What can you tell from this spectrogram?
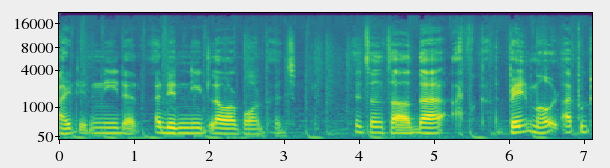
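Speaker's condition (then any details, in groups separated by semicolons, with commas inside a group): Cerebral palsy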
